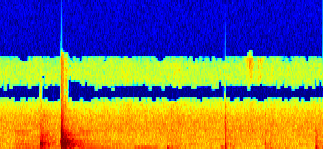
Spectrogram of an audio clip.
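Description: Two knocks, the second louder, as a pitcher and other objects are set down on a wooden table on a stage, followed by a few lighter knocks of footsteps on the stage floor. A faint steady hum runs underneath for the first couple of seconds.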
